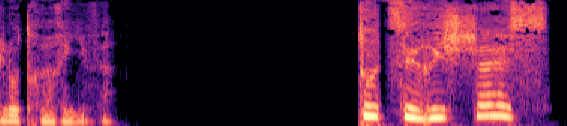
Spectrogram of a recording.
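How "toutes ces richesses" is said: high, drawn-out dwarf wail; hiccuping lament. A narrator's reading. Dwarf leaving treasure behind, hiccuping lament. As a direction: wail slowly over lost riches. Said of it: "se plaignit le nain en hoquetant".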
